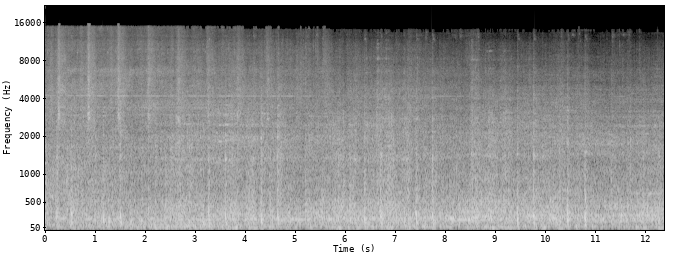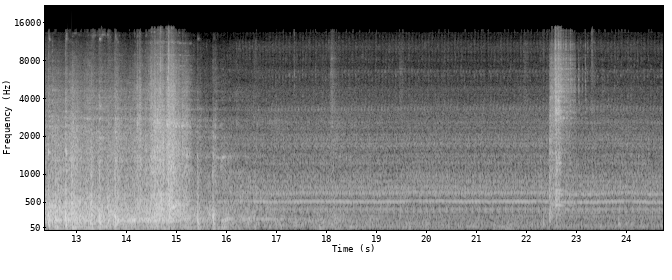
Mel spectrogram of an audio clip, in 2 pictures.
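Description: Steam-hauled train of passenger carriages rolling past close by, the wheels clicking over the rail joints. It fades out fast about 15 seconds in, leaving a quieter steady hum broken by one short clank near the end.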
